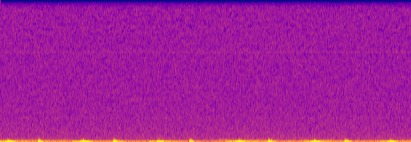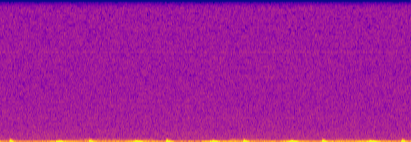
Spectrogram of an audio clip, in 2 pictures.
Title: Female Heartbeat Sound - Long File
